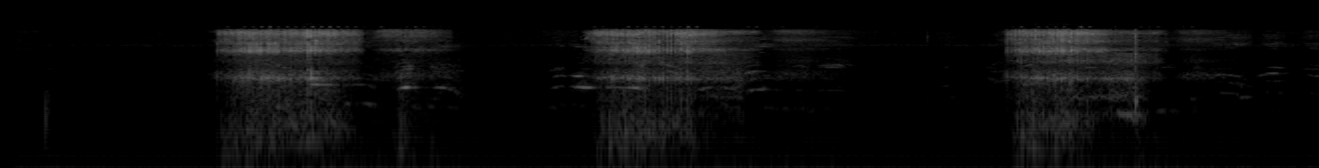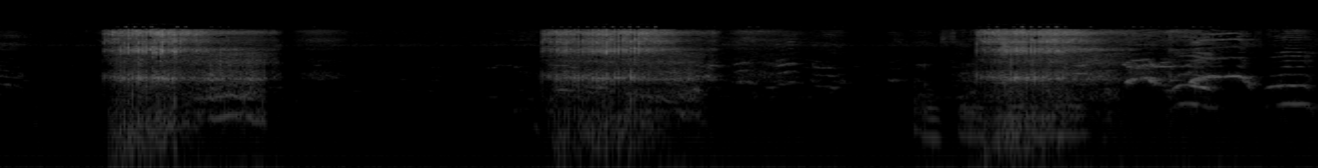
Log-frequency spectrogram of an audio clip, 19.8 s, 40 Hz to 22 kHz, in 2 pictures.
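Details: Regular harsh snores on each in-breath, about every three seconds (roughly 20 breaths a minute), with softer fluttering sounds between them; snoring.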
